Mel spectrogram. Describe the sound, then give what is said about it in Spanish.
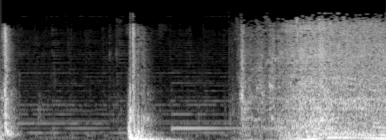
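A few heavy thunks like car doors shutting, then a car engine turns over and revs up loudly in San Sebastián, its rising rumble suggesting the vehicle pulling away. No voices. “De repente, empieza a tocar el trasero de una menor y la fuerza hasta llevarla a un coche.”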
